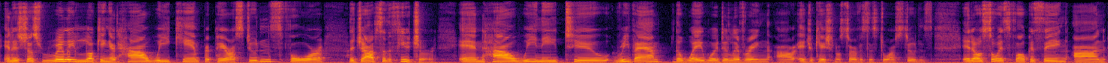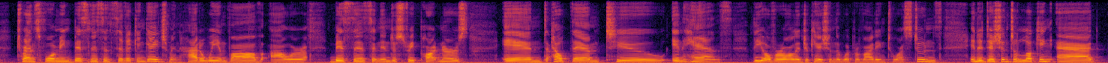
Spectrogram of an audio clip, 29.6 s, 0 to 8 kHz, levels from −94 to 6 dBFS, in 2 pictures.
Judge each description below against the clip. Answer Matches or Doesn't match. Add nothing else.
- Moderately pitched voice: Matches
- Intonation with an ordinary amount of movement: Doesn't match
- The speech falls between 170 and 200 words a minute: Doesn't match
